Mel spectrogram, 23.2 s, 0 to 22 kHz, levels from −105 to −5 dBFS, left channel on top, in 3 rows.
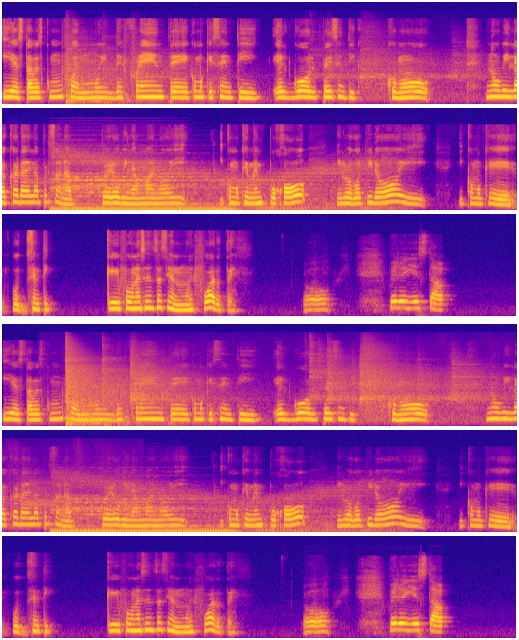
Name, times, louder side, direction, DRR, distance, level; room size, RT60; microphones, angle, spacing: voice 1, 0.0-5.3 5.8-6.4 7.0-8.8 9.2-10.5 11.1-12.3 12.7-14.1 14.7-16.2 17.0-19.0, left 4 dB, 75° left, 0.5 m, -17 dB
sound 1, 0.6-9.9, right 6 dB, 80° right, 0.5 m, -35 dB
sound 2, 8.4-13.9, left 1 dB, 50° left, 1.2 m, -28 dB
voice 2, 20.0-20.4 20.8-22.1, right 3 dB, 25° right, 0.4 m, -17 dB
9.3 x 3.4 x 4.8 m
head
